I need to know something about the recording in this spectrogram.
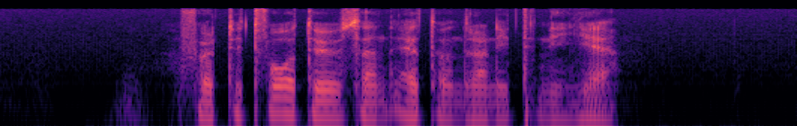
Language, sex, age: Swedish, male, 46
